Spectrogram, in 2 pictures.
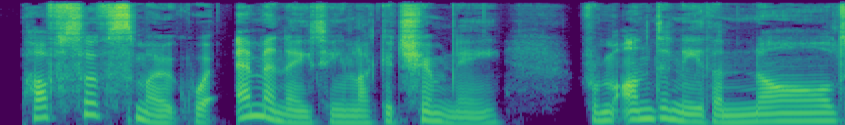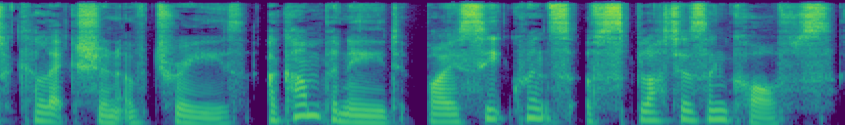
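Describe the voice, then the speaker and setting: A middle-aged woman from England with a southern English accent reads a memoir as its author, in a measured, expressive way. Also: sits low, dry recording, clean studio sound. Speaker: author narrating own audiobook. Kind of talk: scripted memoir narration. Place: dry recording studio.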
